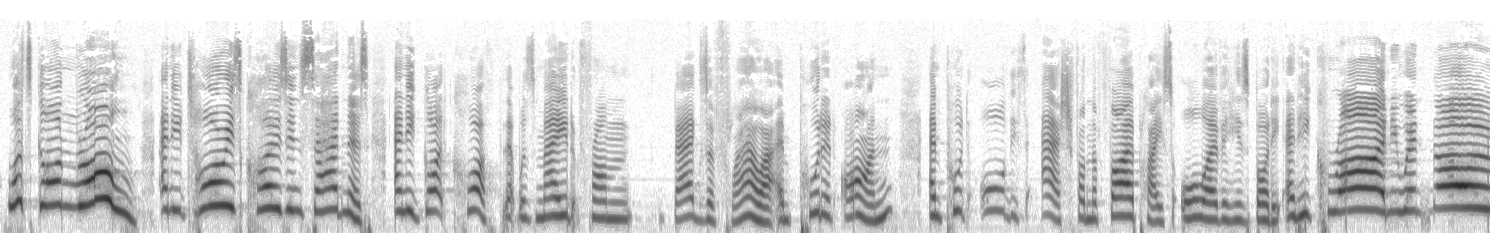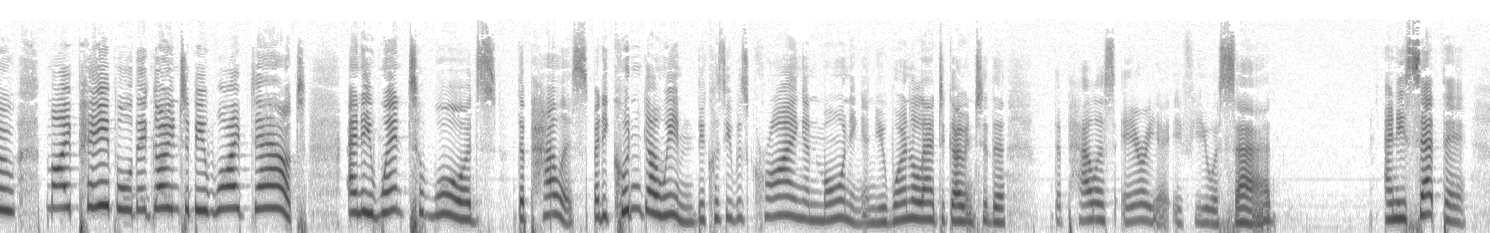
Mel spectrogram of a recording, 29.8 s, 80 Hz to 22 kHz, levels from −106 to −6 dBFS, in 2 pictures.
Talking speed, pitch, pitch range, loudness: 175 wpm, 310 Hz, 255-390 Hz, -38 LUFS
